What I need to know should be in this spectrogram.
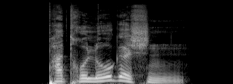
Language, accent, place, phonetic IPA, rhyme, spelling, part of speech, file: German, Germany, Berlin, [patʁoˈloːɡɪʃn̩], -oːɡɪʃn̩, patrologischen, adjective, De-patrologischen.ogg
- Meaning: inflection of patrologisch: 1. strong genitive masculine/neuter singular 2. weak/mixed genitive/dative all-gender singular 3. strong/weak/mixed accusative masculine singular 4. strong dative plural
